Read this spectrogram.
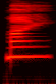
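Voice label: "mai", tone 1, pronunciation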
